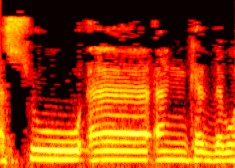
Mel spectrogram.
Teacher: فصل بين الهمزتين بألف المد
